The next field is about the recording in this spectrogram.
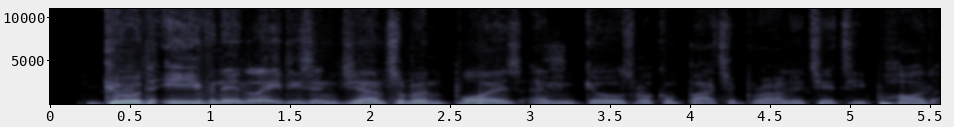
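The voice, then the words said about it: Hoarse, worn-out voice. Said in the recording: “My voice is gone because of how much I've been screaming”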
